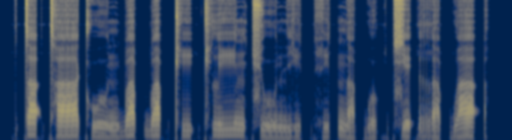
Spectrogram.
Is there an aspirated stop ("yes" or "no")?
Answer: yes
